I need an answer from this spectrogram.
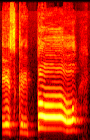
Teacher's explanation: o tor é a sílaba tônica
